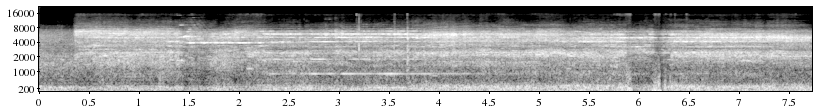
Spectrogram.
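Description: Freight train of covered hopper cars rolling past, with the steady noise of wheels on rail and high, steady wheel squeal for a few seconds starting about a second and a half in.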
